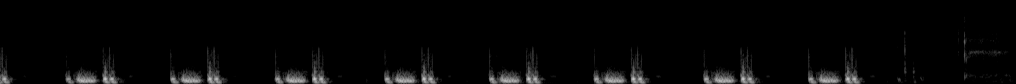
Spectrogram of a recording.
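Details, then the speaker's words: Regular heartbeat about 57/min with a fixed split second sound and a soft systolic ejection murmur from increased flow through a normal valve, in a patient with atrial septal defect. "This finding is a nice finding of a fixed splitting of the second sound, ejection murmur due to increased flow in a patient with the atrial septa defect."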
